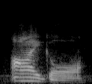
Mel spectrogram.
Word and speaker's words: Igor: they did do an igor figure no it's pronounced igor but they told me it was eagle well they were wrong then weren't they but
